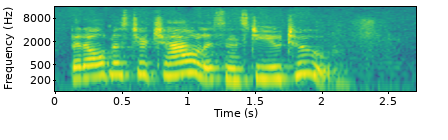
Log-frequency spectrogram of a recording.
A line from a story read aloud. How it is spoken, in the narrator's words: I cried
